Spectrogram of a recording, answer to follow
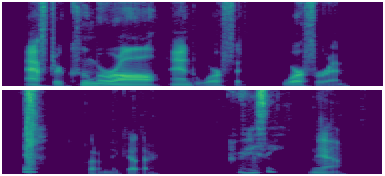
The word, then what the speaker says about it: warfarin: rat poison yes what warfarin is how it's pronounced according to this on the on the Wikipedia page Worf like Lieutenant Commander of the enterprise yes so that's how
